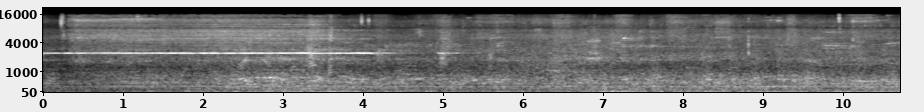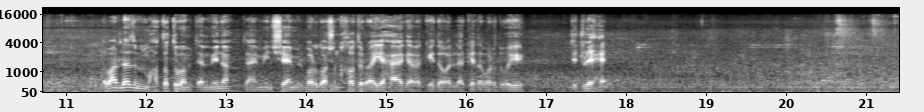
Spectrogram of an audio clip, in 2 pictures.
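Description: A train rumbles past, rolling along the rails close by.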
